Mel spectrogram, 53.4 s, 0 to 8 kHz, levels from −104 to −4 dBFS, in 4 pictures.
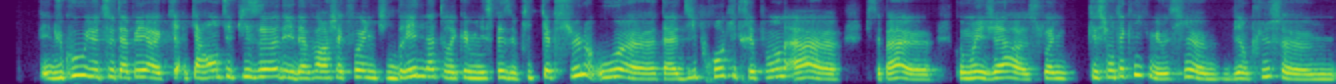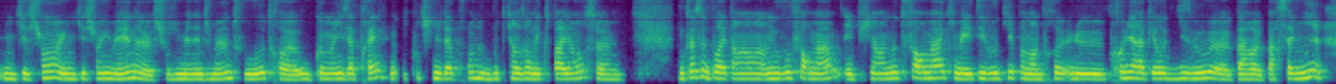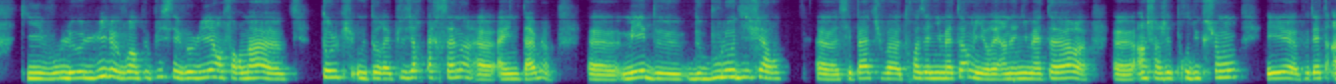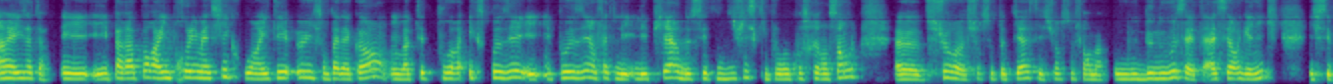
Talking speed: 225 wpm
